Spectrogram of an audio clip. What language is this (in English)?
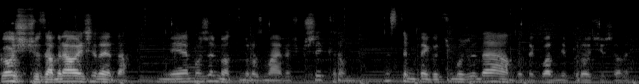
Polish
